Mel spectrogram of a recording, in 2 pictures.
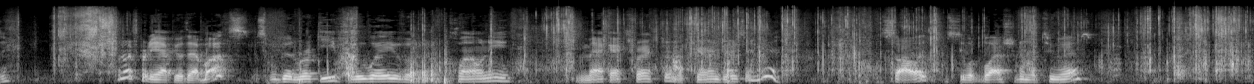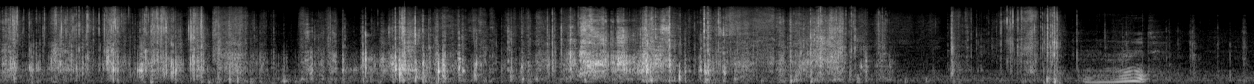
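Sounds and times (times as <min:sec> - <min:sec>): plastic shrink wrap crinkling: 0:04.2 - 0:23.4.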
